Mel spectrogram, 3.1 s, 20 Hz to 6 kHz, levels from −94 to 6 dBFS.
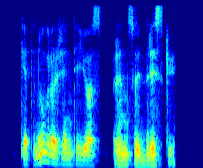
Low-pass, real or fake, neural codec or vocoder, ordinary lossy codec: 5.4 kHz; real; none; MP3, 32 kbps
